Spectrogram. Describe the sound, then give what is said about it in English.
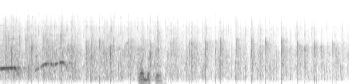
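A church audience claps steadily, a dense sustained round of applause lasting several seconds, with a brief spoken word and a raised voice briefly heard over the clapping. “Let's give an awesome round of applause.”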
